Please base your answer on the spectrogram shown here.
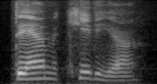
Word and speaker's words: De Amicitia: We've finished Livy and De Senectute, and now engaged with De Amicitia, pronounced Damicitia.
